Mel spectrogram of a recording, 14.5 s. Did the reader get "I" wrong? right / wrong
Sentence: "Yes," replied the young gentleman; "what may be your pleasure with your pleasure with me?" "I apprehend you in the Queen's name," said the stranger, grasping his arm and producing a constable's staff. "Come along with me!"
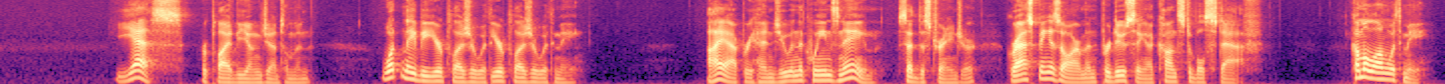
right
